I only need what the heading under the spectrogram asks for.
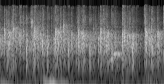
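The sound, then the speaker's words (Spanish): Applause breaks out for a guest. Brisk, continuous clapping with small swells fills the whole short stretch, under a low steady hum. “Un aplauso para ella”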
